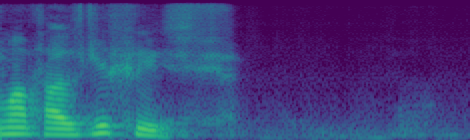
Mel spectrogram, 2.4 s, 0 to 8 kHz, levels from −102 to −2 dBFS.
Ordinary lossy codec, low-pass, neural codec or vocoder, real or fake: none; 7.2 kHz; codec, 16 kHz, 1 kbps, FreqCodec, larger model; fake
